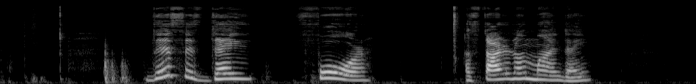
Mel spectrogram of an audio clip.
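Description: A woman speaks expressively and close to a microphone.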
